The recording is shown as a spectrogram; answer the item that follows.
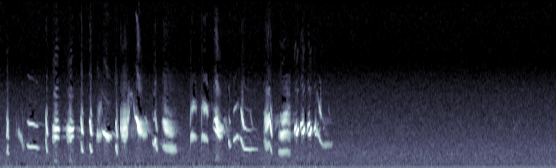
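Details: Common linnet: a four-second stretch of rapid, high, chattering twitter with slurred whistles, ending abruptly into quiet.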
